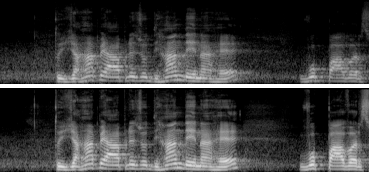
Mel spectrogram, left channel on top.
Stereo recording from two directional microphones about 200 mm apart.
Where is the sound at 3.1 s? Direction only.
55° right (ahead or behind).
